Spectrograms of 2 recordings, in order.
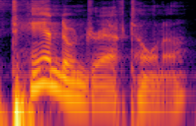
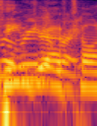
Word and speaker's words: Tandem Draftona: It's Tandem Draftona. Tandem Draftona. Thank you. Tandem. You've been calling them Team Draftona right.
